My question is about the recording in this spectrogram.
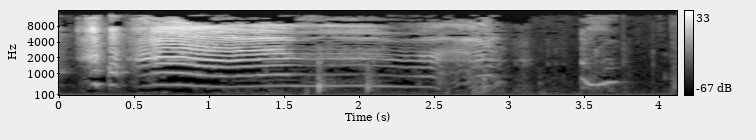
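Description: Infant bursts into crying: a short sob, then one long wailing cry of about two seconds that trails off into quieter whimpers, with a brief last cry near the end.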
